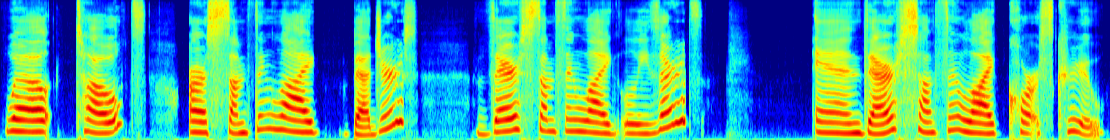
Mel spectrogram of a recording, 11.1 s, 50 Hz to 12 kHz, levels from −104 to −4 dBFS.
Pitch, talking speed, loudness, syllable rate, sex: 270 Hz, 70 wpm, -16 LUFS, 3.6 syllables/s, female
